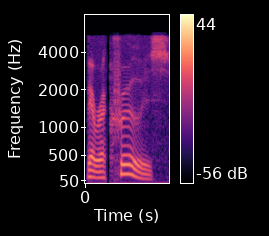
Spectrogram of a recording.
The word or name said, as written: Veracruz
